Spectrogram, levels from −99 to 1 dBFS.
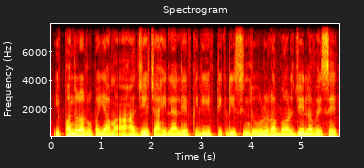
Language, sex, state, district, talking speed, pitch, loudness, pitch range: Maithili, male, Bihar, Supaul, 165 wpm, 110 Hz, -16 LUFS, 105-115 Hz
